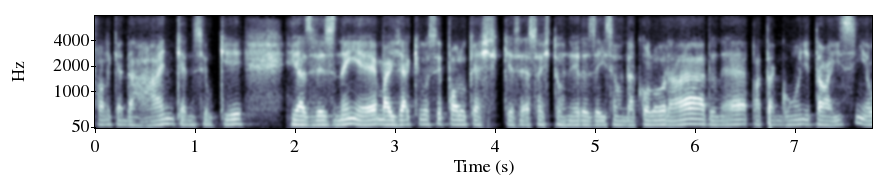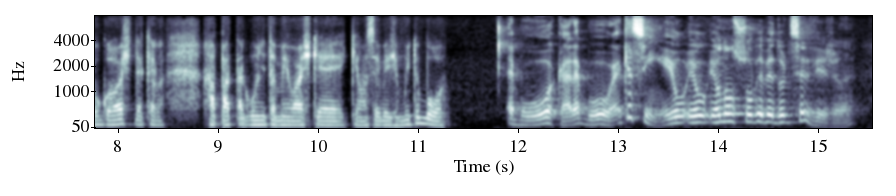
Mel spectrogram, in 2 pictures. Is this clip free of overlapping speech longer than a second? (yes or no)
yes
